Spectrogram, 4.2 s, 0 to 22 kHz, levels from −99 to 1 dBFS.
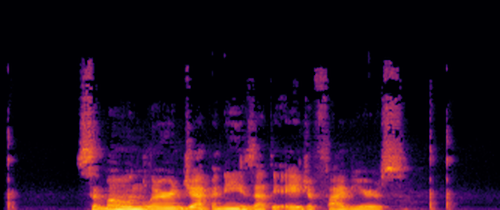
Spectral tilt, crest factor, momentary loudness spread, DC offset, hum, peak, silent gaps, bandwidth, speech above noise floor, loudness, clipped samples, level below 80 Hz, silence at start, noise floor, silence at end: -6.5 dB/octave; 18 dB; 13 LU; under 0.1%; none; -2 dBFS; none; 11.5 kHz; 57 dB; -18 LUFS; under 0.1%; -50 dBFS; 0.65 s; -75 dBFS; 0.45 s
